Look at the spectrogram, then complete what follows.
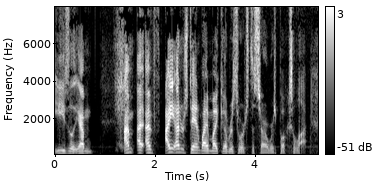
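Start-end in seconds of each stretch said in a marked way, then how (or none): none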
